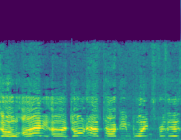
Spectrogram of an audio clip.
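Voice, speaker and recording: A woman's raised, projected voice at an extremely high pitch, with an American accent, ordinary pitch variation, a fairly slow pace and noticeable background noise. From Washington State, Puyallup tribe. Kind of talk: rally speech.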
